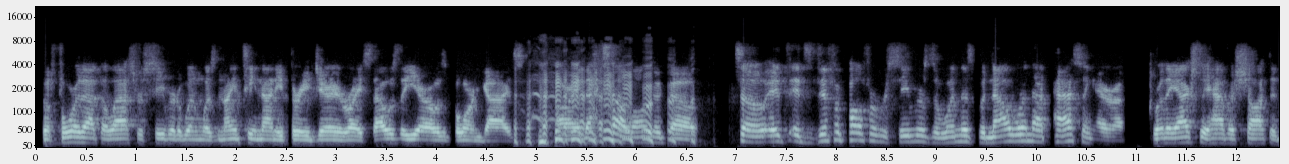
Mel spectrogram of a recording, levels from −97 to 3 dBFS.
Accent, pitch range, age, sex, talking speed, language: American, 115-130 Hz, 20-39, male, 230 wpm, English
